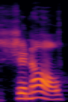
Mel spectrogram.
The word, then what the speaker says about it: Chenault: be honest I was going to interview Stephen Chenault and Davis Chenault and yes that is how their names are pronounced because I thought it was should know but is Chenault I had it all set up uh last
